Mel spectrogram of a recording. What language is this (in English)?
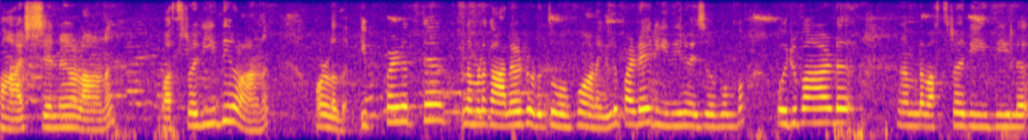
Malayalam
